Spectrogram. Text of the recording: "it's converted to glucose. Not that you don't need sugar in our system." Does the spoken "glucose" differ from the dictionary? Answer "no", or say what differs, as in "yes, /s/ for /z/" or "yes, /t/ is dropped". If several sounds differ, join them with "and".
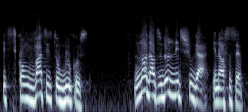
no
